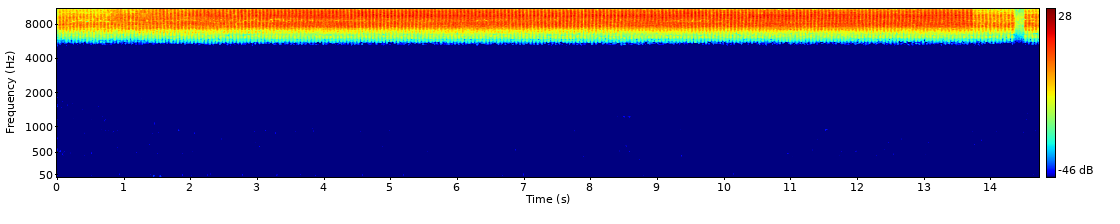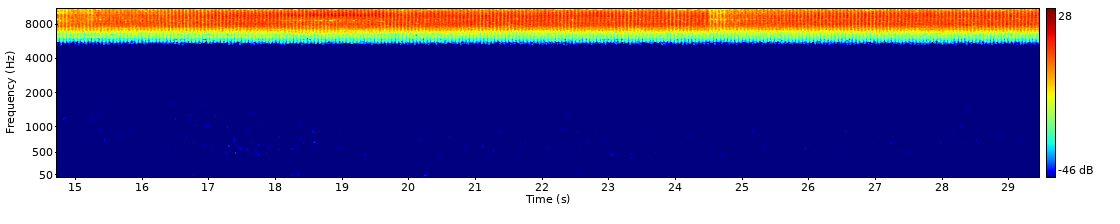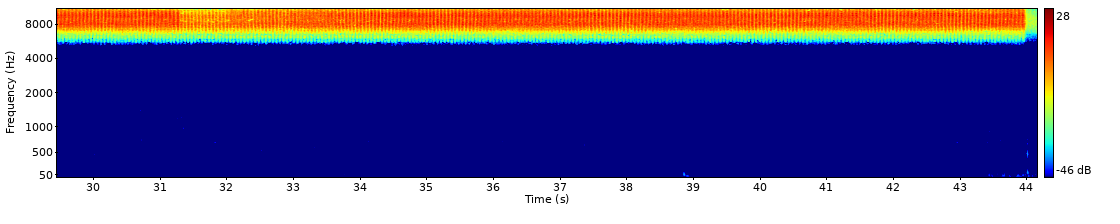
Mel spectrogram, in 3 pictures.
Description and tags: Świerszcze nagrane w Gąskach w okolicy latarni morskiej w lipcu 2018 roku
bug, crickets, field-recording, grasshopper, nature, night, summer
